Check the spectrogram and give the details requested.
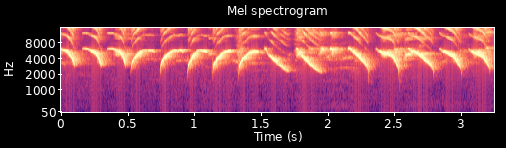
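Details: Juvenile canary singing to encourage other canaries: steady series of loud, clear downward-swooping whistles, about four per second, with a few softer high overtones.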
